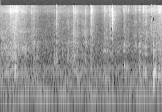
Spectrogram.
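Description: Faint rustling with a few light scrapes and ticks: a cardboard mailing box and the paper and items inside it being handled.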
